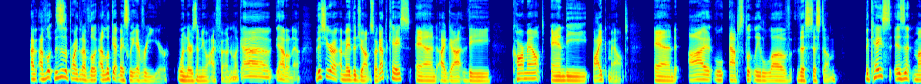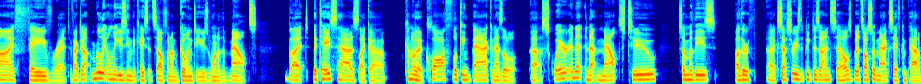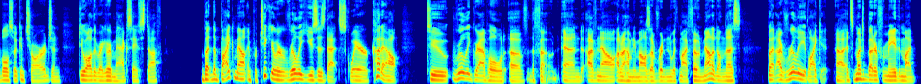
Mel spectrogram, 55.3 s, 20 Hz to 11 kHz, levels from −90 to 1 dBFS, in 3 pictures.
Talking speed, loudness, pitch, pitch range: 195 wpm, -21 LUFS, 130 Hz, 120-150 Hz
